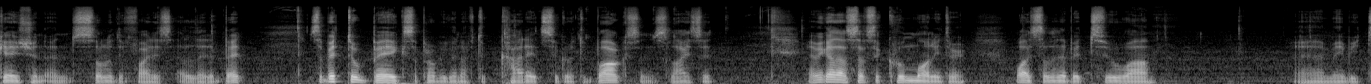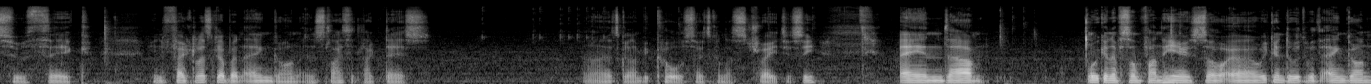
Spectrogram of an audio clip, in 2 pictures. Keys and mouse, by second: 1.5 click, 4.9 d, 6.2 click, 7.2 middle click, 7.9 `, 8.8-10.2 middle drag, 10.7 `, 11.4 `, 12.2 `, 12.9 `, 14.7 d, 16.7-18.5 drag, 19.6 click, 20.1 middle click, 21.1 middle click, 21.8-22.9 middle drag, 23.8 shift+middle click, 25.3 d, 26.6-27.1 drag.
